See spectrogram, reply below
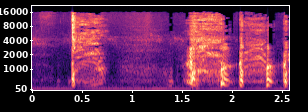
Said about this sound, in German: Jedes Mal, wenn ich hust, bleibt da was hinten drin stecken.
